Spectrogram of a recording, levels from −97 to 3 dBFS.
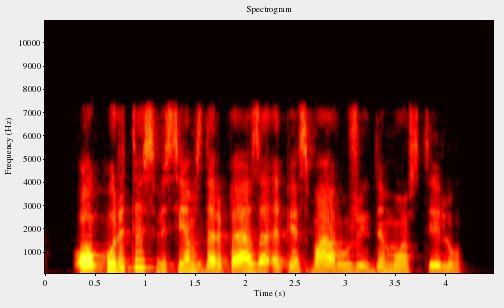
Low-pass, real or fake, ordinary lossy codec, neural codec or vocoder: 7.2 kHz; fake; AAC, 64 kbps; codec, 16 kHz, 8 kbps, FreqCodec, smaller model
